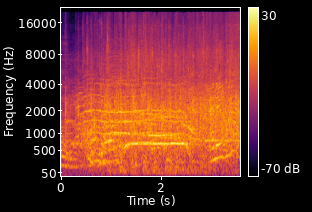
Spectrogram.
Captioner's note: audience applauding; cheering and clapping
